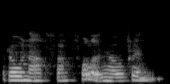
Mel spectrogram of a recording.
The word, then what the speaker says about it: Ronald van Vollenhoven: For not Dutch speakers, it's a difficult name to pronounce, but I can pronounce it better because it's Ronald van Vollenhoven. But international, you probably pronounce it differently.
